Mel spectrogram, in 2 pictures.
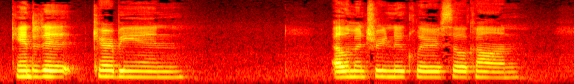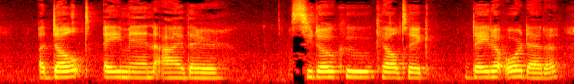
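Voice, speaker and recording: With audible room echo, the voice speaks fairly slowly in a flat monotone, broken by long, frequent pauses. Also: woman, medium pitch for a woman. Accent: American. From Louisville, Kentucky, US. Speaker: vlogger. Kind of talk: accent challenge word list and casual talk; reading a word list.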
